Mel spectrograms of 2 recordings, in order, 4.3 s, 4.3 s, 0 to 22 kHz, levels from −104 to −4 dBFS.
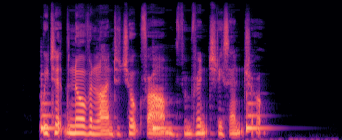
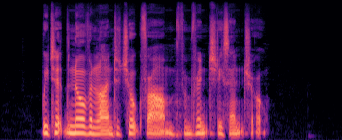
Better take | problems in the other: second | noise reduction (classical method log-MMSE)

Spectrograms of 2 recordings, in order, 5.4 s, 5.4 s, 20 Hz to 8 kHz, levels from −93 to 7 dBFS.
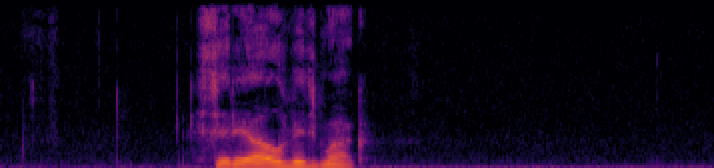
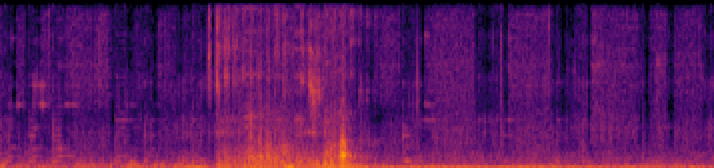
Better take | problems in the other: first | noise reduction (neural separator model SepFormer DNS4)

